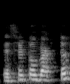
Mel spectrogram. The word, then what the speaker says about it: Acetobacter: Okay, how do you pronounce this? ACE to aceto. Okay, ACETO aceto. This is bacter, BACTR. Acetobacter, and GLU is glue, CA is ca, NO is no, glucanobacter.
